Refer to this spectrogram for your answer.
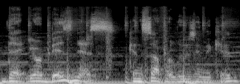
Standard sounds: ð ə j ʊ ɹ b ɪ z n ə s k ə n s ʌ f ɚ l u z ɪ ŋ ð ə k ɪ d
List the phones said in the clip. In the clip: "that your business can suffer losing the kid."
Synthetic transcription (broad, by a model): ð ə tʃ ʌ ɹ b ɪ z n ə s k ə n s ʌ f ɚ l u z ɪ ŋ ð ə k ɪ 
